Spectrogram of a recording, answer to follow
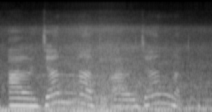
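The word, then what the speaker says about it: الجنة: Lam sukunnya itu kebaca ya. Lam sukunnya kebaca. Oke, lam sukunnya kebaca. Nah, sekarang contohnya misalkan apa? Misalnya al-jannatu ya, al-jannatu ya.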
